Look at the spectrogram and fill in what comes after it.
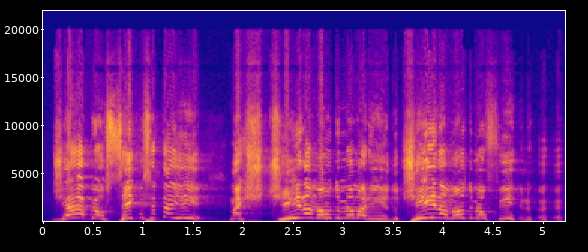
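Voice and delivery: forceful, loud, commanding shout. Retelling how the sister in a film orders the devil away: imitating someone shouting. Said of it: "e ela começa a gritar".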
